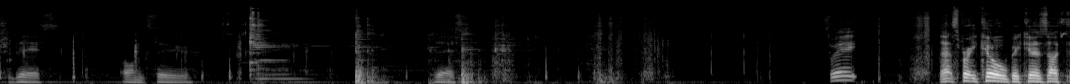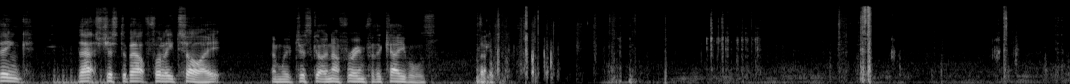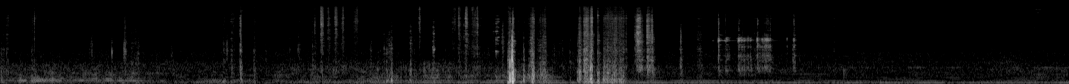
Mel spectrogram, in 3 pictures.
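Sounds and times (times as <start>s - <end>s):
metal tools clinking on workbench: 2.3s - 4.8s, 27.6s - 29.4s.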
